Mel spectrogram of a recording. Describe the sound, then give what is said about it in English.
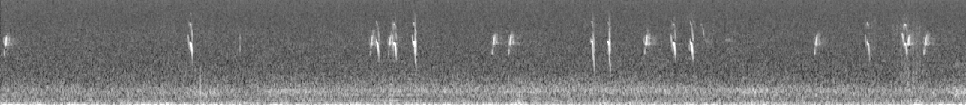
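Short, high-pitched calls of a wild bird up in a larch, foraging, ring out in scattered clusters over a steady hiss of background noise, some notes doubled or tripled in quick succession, fairly faint overall, with no voices. “This is the wild bird.”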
